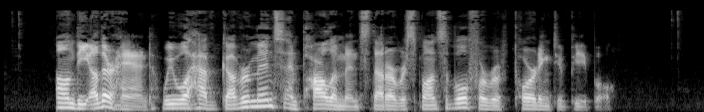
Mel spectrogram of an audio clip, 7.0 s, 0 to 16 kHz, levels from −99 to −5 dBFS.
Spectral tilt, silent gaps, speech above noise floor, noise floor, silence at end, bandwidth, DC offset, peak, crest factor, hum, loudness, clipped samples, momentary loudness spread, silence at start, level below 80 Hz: -5.5 dB/octave; none; 60 dB; -78 dBFS; 0.95 s; 11.5 kHz; under 0.1%; -2 dBFS; 18 dB; none; -18 LUFS; under 0.1%; 11 LU; 0.55 s; -56 dBFS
